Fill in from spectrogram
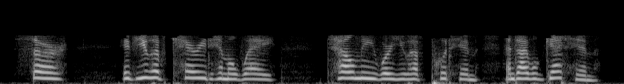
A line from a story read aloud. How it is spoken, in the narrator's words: she pleaded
